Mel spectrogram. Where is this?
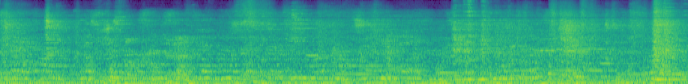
in a restaurant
